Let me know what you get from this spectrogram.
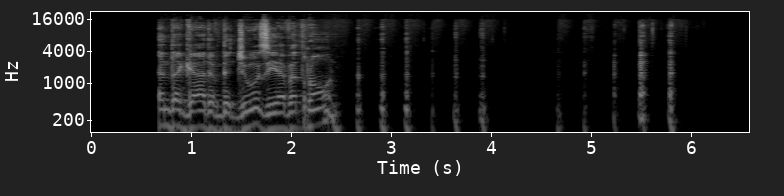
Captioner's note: Ketawa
